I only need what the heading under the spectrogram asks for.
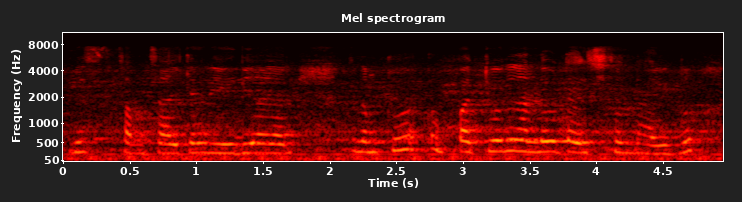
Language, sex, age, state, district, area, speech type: Malayalam, female, 18-30, Kerala, Ernakulam, rural, spontaneous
